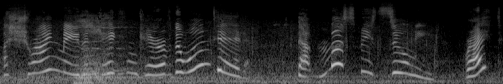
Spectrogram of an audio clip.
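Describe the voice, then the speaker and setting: A woman voicing a small, cheeky, girlish fairy companion with a squeaky, perky delivery in a video game. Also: very animated, unhurried, heavily acted. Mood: excited. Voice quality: squeaky, childlike. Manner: exclamatory, perky. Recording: loud game music behind voice. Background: game music.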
